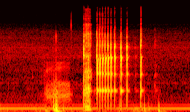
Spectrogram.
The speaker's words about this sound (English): Belching. Gold belching.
